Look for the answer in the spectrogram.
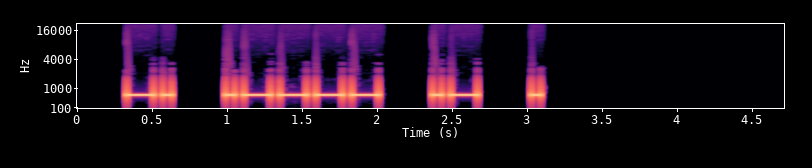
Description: Morse code, heard as a keyed tone, about 20 wpm, spaced as for 15 wpm, 700 Hz. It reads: N1AE
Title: 042 Lesson 8g - Number 1 - Call Signs 20wpm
